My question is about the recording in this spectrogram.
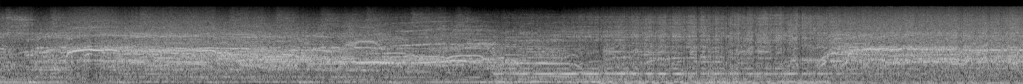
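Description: A club crowd screaming and cheering, many high-pitched shrieks and whoops at once. About halfway through, a live band's amplified instruments start up under the cheering, with one sustained note and a low pulsing bass.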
